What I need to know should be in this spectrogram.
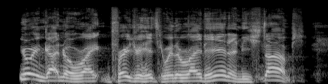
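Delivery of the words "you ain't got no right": put-on light, mild, half-voiced yell. Retelling a later fight where one boxer yells at his opponent: imitating Ali yelling. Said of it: "Now he yells at Frazier".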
